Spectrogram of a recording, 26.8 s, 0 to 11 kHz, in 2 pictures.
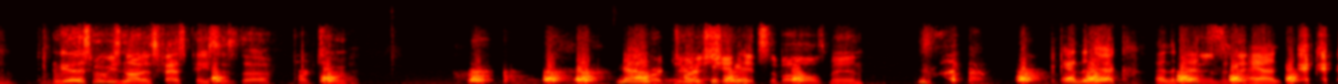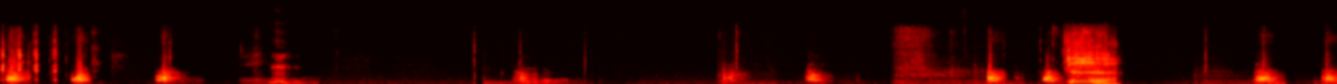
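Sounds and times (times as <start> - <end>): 
laughter: 0.6 - 2.6, 6.4 - 8.3, 11.9 - 14.1
speech: 0.6 - 3.6, 6.2 - 13.8, 16.1 - 16.5, 24.0 - 24.6
dog barking: 2.1 - 2.4, 3.1 - 3.5, 4.6 - 8.2, 9.7 - 11.2, 11.8 - 14.3, 15.0 - 15.2, 18.5 - 18.9, 20.6 - 20.9, 21.5 - 21.7, 23.2 - 24.0, 25.9 - 26.7.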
